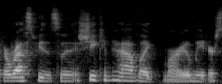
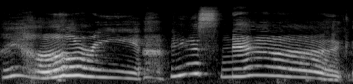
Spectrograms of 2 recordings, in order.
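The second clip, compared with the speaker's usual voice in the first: put-on high, very drawn-out toddler wail; whining hungry child; 12 semitones higher, much slower than usual. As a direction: mimic a kid begging pitifully at bedtime. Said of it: "she acts like she's gonna die".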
